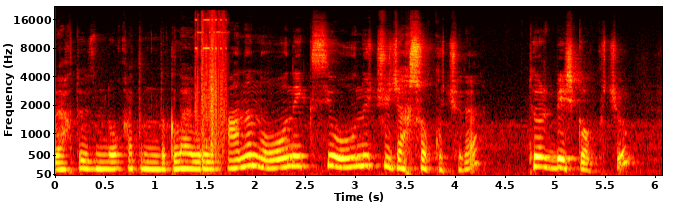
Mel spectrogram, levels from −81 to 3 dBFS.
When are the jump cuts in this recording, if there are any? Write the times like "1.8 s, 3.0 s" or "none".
1.6 s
